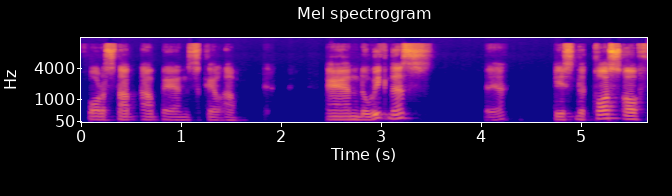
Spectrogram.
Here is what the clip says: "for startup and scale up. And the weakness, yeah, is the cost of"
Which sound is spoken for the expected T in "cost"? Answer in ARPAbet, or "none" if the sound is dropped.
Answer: none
